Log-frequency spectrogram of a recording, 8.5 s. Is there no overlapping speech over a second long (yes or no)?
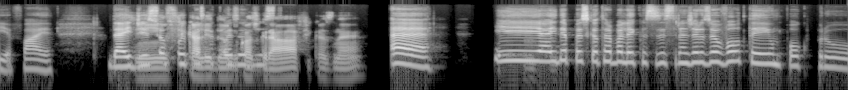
no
